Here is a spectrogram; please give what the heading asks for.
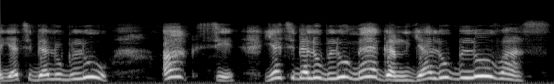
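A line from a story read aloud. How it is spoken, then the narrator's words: Scream turning to sobs. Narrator (Russian): Ее крик перешел в рыдание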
